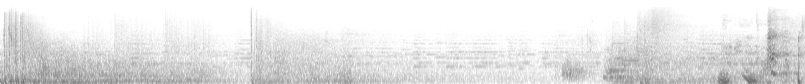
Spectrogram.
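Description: Warship rear turret guns in World of Warships: Legends fire in heavy booming salvos, a big blast at the start and another sharp crack mid-clip, each trailing into rumbling decay, with a few quicker reports near the end.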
